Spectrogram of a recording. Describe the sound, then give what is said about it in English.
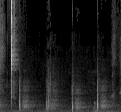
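High heels click as someone walks, producing sharp, bright taps at an even, unhurried pace, quiet overall with faint background noise between the steps. “I have to admit, I'm not a fan of these footsteps. Yeah, it sounds like you're wearing high heels.”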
